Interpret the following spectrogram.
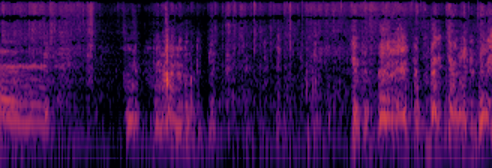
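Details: Pair of Jack Russell Terrier dogs play-fighting, like brothers, no one hurt: a short whine-like tone opens, then rough throaty growls come in bursts, thickening into a steady snarling rumble near the end.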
